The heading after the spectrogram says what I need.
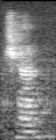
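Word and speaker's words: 真: The Chinese pronunciation of the character for essence, Ching, combined with the Chinese pronunciation of the character for real, Chen, Ching, Chen.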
